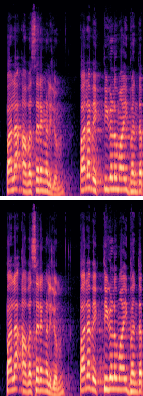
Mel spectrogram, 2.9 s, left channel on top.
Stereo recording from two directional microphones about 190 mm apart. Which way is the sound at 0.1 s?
30° right (ahead or behind).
